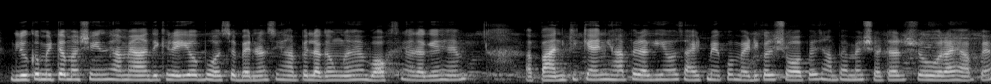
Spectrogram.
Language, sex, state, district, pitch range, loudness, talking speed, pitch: Hindi, female, Bihar, Madhepura, 205-225 Hz, -19 LUFS, 260 wpm, 215 Hz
